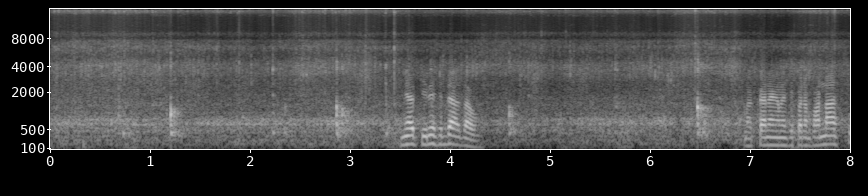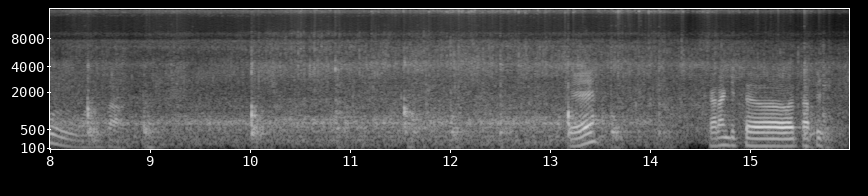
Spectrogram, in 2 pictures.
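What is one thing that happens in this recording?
A metal ladle scrapes and knocks against a wok.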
